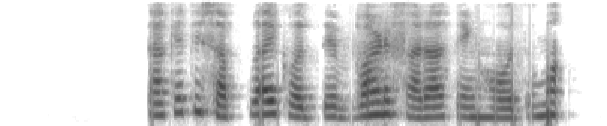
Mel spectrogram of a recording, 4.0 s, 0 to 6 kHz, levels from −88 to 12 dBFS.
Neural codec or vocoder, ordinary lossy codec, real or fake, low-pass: none; AAC, 32 kbps; real; 5.4 kHz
